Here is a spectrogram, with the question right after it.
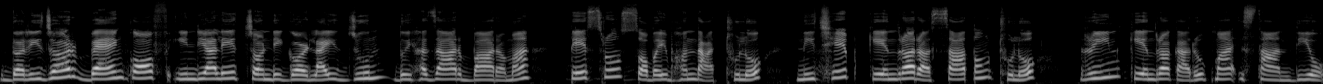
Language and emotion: Nepali, neutral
